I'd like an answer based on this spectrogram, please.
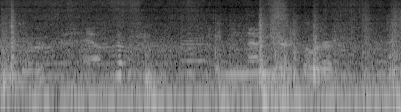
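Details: Honey bees in a bee shed: a steady, droning buzz with wavering tones that rise and fall around a low hum, broken by a few sharp knocks and clicks.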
